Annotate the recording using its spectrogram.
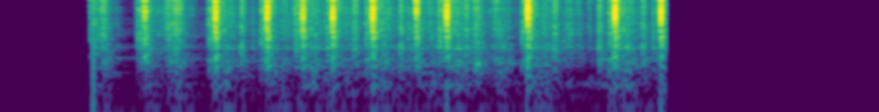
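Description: Typewriter typing sound effect: a quick, uneven run of sharp keystroke clicks, about six a second, that starts about half a second in and stops abruptly before the end.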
